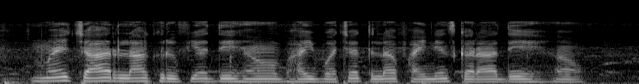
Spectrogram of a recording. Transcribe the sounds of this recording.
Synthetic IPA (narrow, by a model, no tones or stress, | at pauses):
mɛ̃ːt͡ʃaːɾlaːkʰɾʊpjad̪eɦaõbʱaːibət͡ʃət̪ləpʰaːɪnẽːnskəɾad̪eɦãõ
